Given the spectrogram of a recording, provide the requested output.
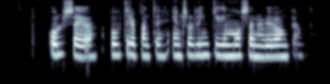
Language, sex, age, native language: Icelandic, female, 15, Icelandic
